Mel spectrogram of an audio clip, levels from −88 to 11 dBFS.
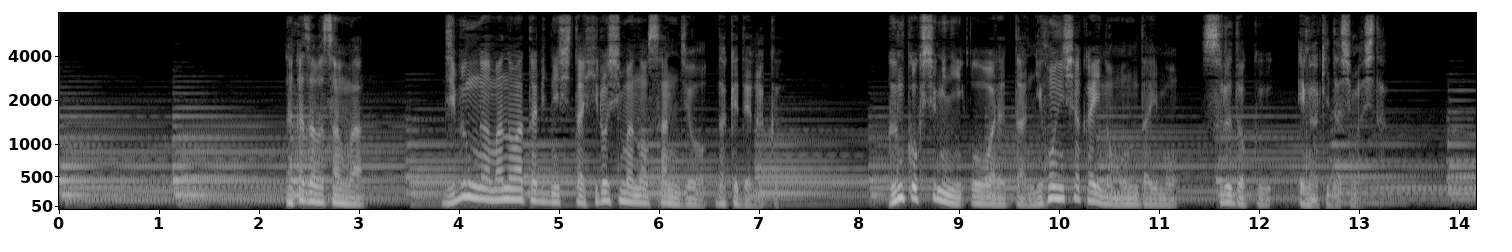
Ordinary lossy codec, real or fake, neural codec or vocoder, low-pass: none; real; none; none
